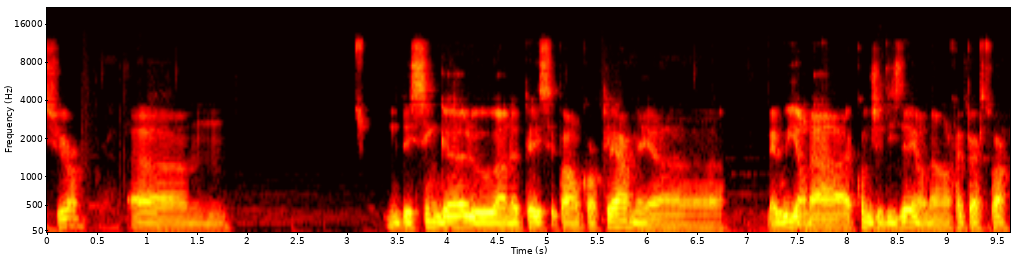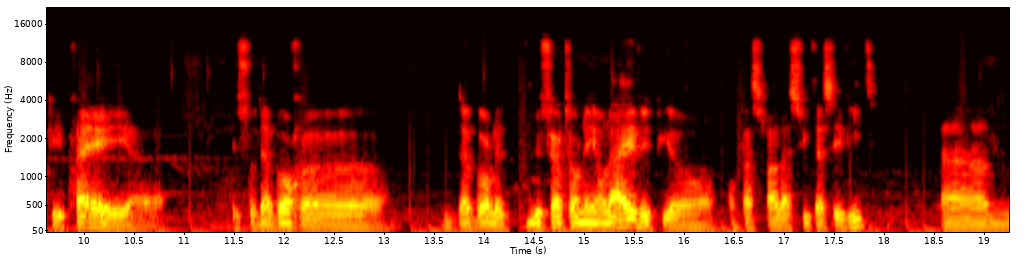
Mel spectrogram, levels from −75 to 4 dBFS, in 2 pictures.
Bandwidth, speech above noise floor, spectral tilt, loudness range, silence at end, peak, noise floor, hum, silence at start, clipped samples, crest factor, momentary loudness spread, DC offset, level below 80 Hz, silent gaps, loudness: 13 kHz; 38 dB; -5.5 dB/octave; 7 LU; 0 s; -2 dBFS; -56 dBFS; none; 0 s; under 0.1%; 16 dB; 15 LU; under 0.1%; -42 dBFS; none; -18 LUFS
